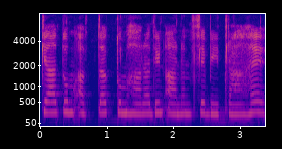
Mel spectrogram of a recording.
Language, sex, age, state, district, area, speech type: Hindi, female, 18-30, Uttar Pradesh, Jaunpur, urban, read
